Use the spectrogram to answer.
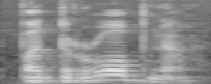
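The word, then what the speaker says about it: подробно: but podrobna podrobna pod podrobna pod robna podrobna Middle syllable stressed.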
